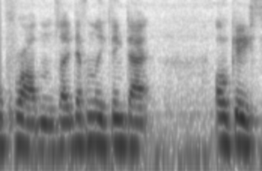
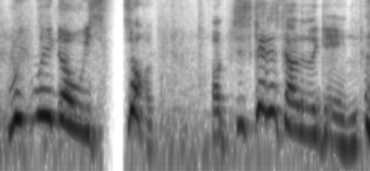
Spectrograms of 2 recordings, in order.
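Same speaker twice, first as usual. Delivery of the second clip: mock shout; 5 semitones higher, 7 dB louder than usual. Acting out players quitting.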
